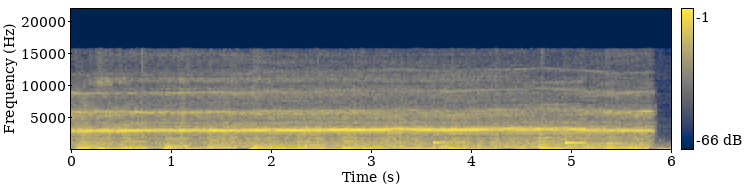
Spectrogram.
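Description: Small food processor running steadily with a high whine, blending chickpeas, sugar and almond flour into a smooth dough; it cuts off abruptly just before the end. Background music with a bass line plays along.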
